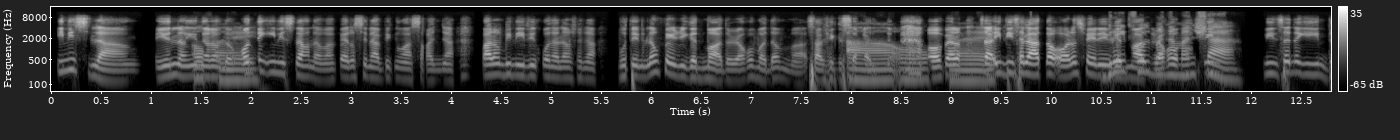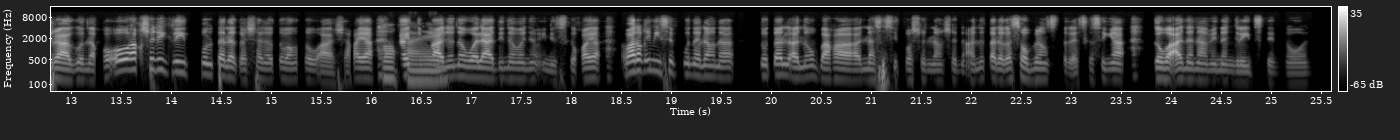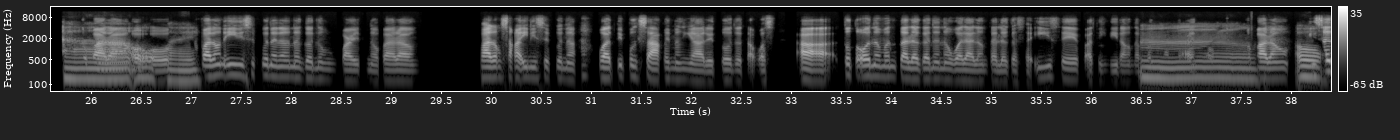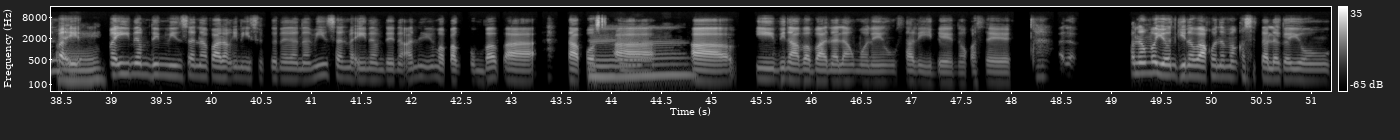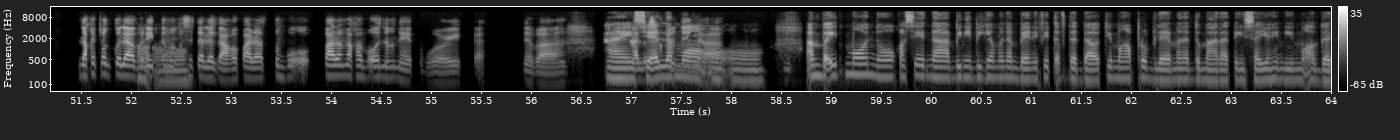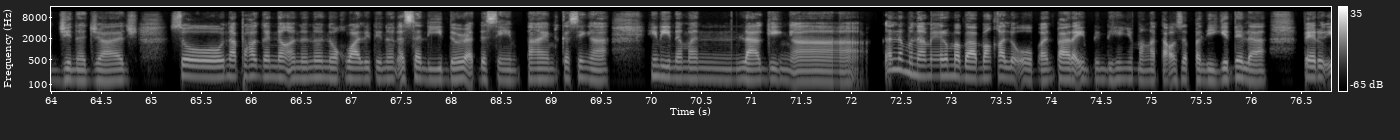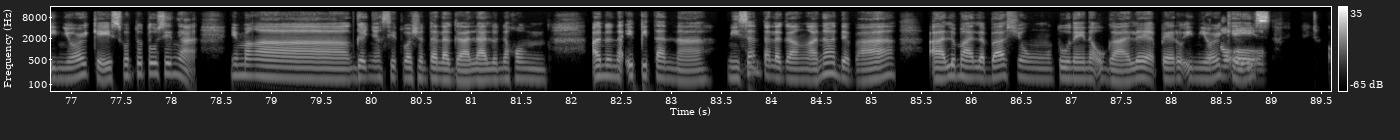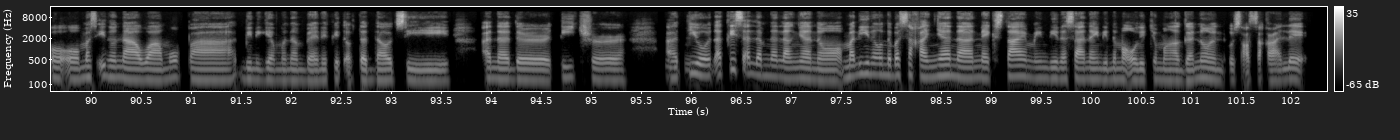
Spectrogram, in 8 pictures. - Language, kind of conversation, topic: Filipino, advice, Paano namin mapapanatili ang motibasyon sa aming kolaborasyon?
- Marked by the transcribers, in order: other background noise; drawn out: "Hmm"; drawn out: "Hmm"; lip smack; in English: "benefit of the doubt"; in English: "benefit of the doubt"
